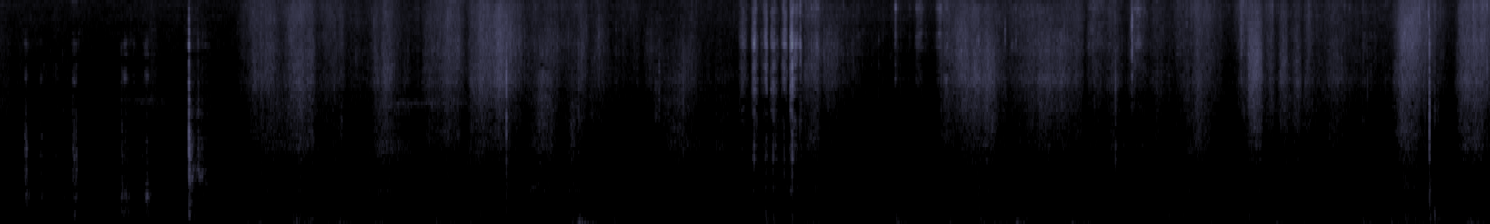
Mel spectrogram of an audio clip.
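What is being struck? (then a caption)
Wooden puzzle pieces in a wooden frame. Gloved fingertips shift and push the solid wooden pieces of a small square Elegance wooden packing puzzle against each other and its hardwood tray frame. The result is quiet, dry scratching and sliding broken by sharp wooden clicks.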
